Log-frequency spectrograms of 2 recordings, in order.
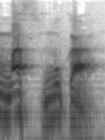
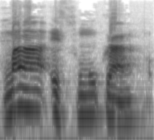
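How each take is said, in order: First: The vowel is dropped, linking straight into 'smuka'. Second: A separate glottal stop begins 'ismuka'. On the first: The speaker calls it right. "Maka bacanya mas muka" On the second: The speaker calls it wrong. "Ora ma is muka. Ora ngono"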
